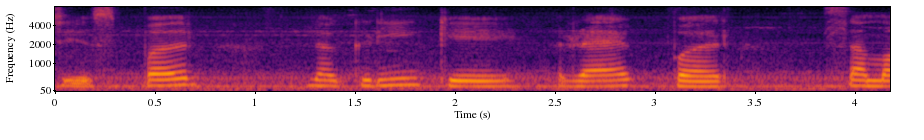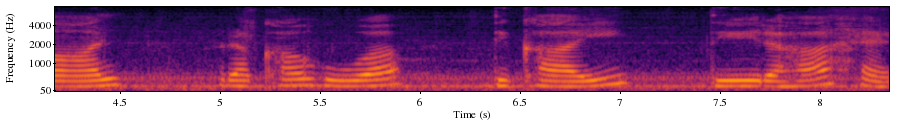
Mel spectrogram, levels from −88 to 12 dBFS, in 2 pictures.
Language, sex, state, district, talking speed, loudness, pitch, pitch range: Hindi, female, Chhattisgarh, Raipur, 95 wpm, -18 LUFS, 195 Hz, 190-205 Hz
